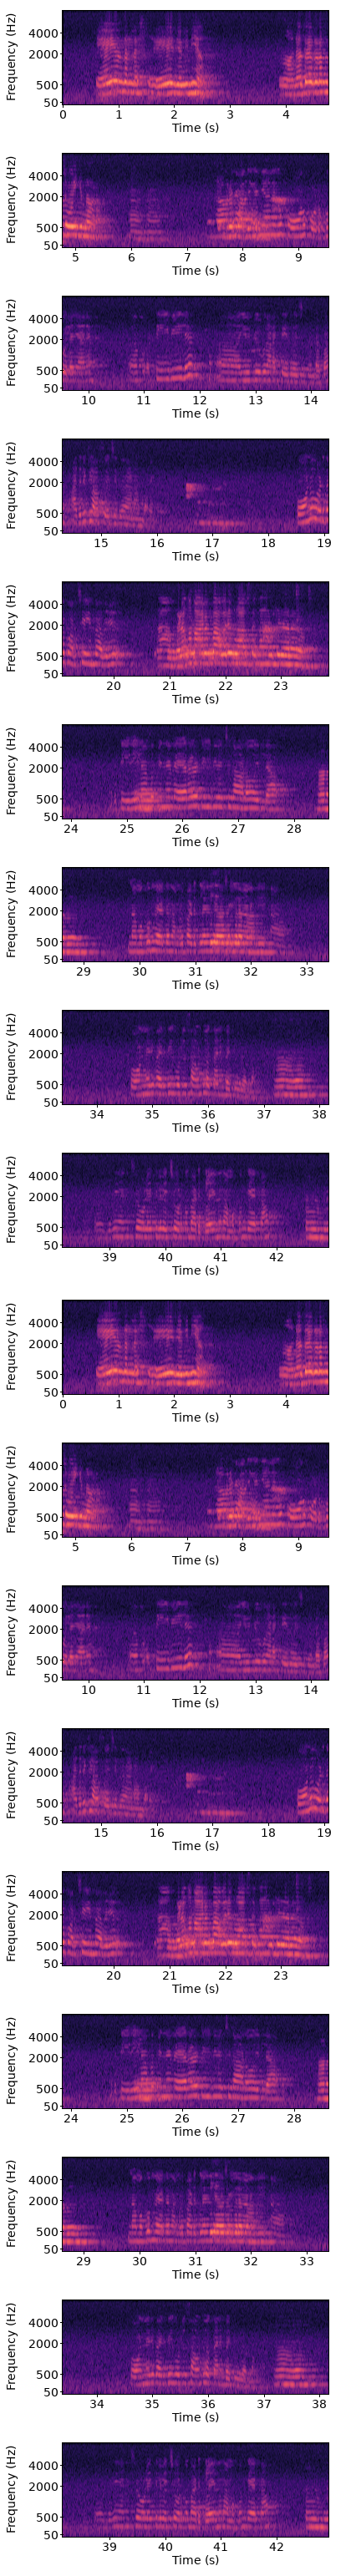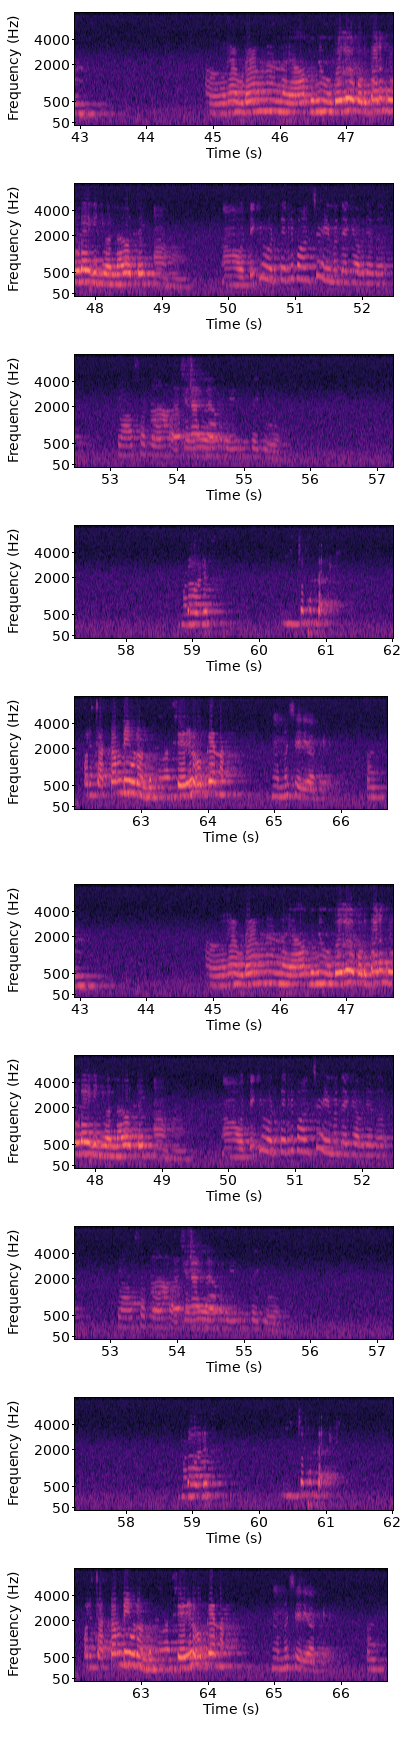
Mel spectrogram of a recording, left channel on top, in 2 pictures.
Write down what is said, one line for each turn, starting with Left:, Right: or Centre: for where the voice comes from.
Right: ഏ ഐ ഉണ്ടല്ലേ ഏയ് ജമിനിയാ അനാത്തൊക്കെ കിടന്ന് ചോദിക്കുന്ന കാണാം
Centre: ആഹ് ഹാ
Right: അങ്ങനെ
Centre: ഞാൻ
Right: അവരും
Centre: പിന്നെ
Right: പറഞ്ഞു
Centre: അധികം
Right: കൊടുക്കും
Centre: ഞാനങ്ങ് ഫോണ് കൊടു ക്കൂല ഞാന് ഏ പൊ ടീവീല് ഏ യൂടൂബ് കണക്ടെയ്ത് വെച്ചിട്ട്ണ്ട് അപ്പം അതില് ക്ലാസ്സ് വെച്ചിര്ന്ന് കാണാൻ പറയും
Right: ഉം ഉം
Centre: ഫോണ് കൊട്ത്താ കൊറച്ച് കയ്യ്മ്പാെ അവര്
Right: ആഹ് അമ്മളെ മ്മമാരൊന്നും അവര് ക്ലാസ്സൊക്കെ നിർത്തി വേറെ കാണും
Centre: അത് ടീവിയിലാവുമ്പ
Right: ഉം
Centre: പിന്നെ വേറെ ടീവി വെച്ച് കാണൂ ഇല്ലാ
Right: ആന്നല്ലേ
Centre: നമുക്കും കേക്കാം നമ്മള്പ്പോ അട്ക്കളേലെന്തേലും
Right: അവരെന്തരാ
Centre: ചെയ്യുവാണെങ്കി
Right: കാണുന്നെ
Centre: ആഹ് ഫാേൺനൊരു പരിധി കൂട്തൽ സൗണ്ട് വെക്കാനും പ റ്റൂലല്ലോ
Right: ആഹ് അതാണ്
Centre: അ ഇത് ല് ഞാന് ഇച്ചിരിവോളിയത്തില് വെച്ച് കൊട്ക്കുമ്പോ അട്ക്കളേന്ന് നമുക്കും കേക്കാം
Right: ഉം ഉം അങ്ങനെ ഇവ്ടെ അങ്ങനെ തന്നെ ഞാൻ പിന്നെ മുബൈല് കൊട്ത്താലും കൂടെയിരിക്കും അല്ലാതെ ഒ
Centre: ആഹ് ആഹ് ആഹ് ഒറ്റയ്ക്ക് കൊട്ത്താ ഇവര് പ ച്ച് കഴിമ്പോത്തേക്കും അവരത് ക്ലാസ്സ്‌ ഒക്കെ
Right: ആഹ്
Centre: ഓഫ്
Right: അതങ്ങനെ
Centre: ആക്കി അവര്
Right: തന്നെ
Centre: റീൽസി ലേക്ക് പോകും
Right: നമ്മടെ ഒരു പൂച്ചക്കുട്ടൻ ഒരു ചട്ടമ്പി ഇവിടൊണ്ട് ആ ശരി ഓക്കെ എന്നാ
Centre: എന്നാ ശരി ഓക്കെ
Right: ആ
